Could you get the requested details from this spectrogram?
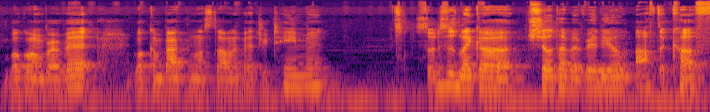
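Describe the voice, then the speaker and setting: A man hosts a casual, unscripted video chat. His voice sits at an average pitch and his wording is loose street slang, often doubling up words for emphasis. Music plays faintly behind him. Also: flat delivery, normal speed, darkish tone. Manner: slangy street talk, informal. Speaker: video channel host. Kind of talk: casual off-the-cuff talk to camera.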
